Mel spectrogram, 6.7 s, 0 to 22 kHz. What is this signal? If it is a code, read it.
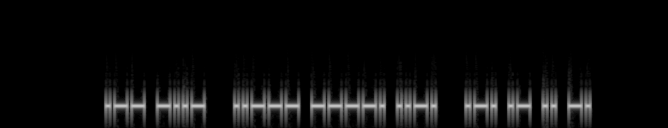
Morse code, heard as a keyed tone, about 28 wpm, 700 Hz. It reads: WX 29F RAIN
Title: K1USN SST QSO Practice 28wpm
